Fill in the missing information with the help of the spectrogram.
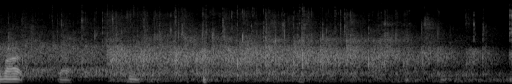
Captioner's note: audience applauds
